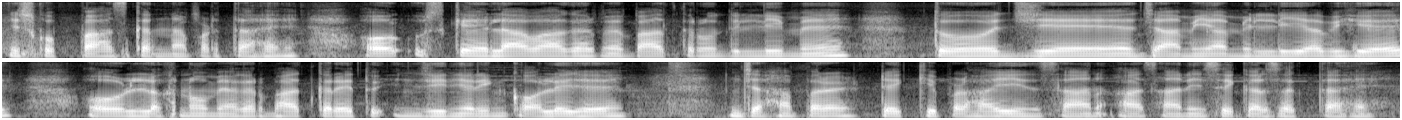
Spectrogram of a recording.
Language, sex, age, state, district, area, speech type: Urdu, male, 60+, Uttar Pradesh, Lucknow, rural, spontaneous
